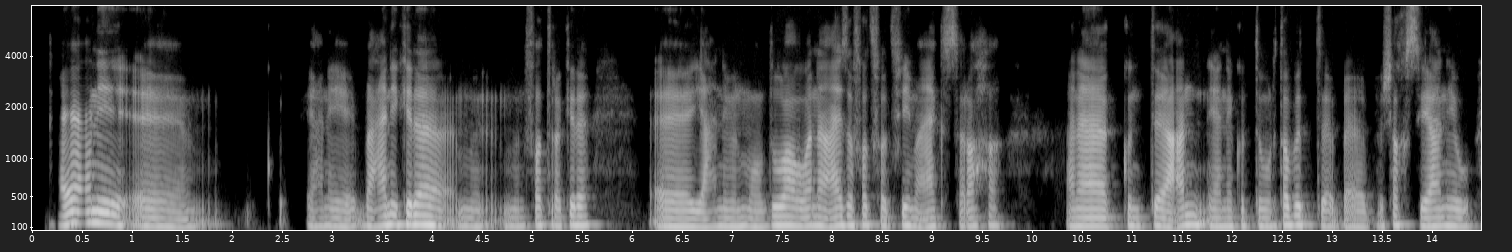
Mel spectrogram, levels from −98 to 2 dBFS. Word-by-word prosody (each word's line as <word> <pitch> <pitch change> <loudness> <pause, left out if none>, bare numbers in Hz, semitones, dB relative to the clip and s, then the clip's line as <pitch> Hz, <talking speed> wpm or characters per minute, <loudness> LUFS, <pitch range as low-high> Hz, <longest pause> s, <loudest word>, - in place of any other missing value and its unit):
في 125 - -23
الحقيقة 140 - +5
يعني، 145 -4 +4
آآ 105 -3 -1 1.1
يعني، 110 -1 -3
باعاني 120 +3 +1
كده 130 -3 +4
من 110 -1 -4 0.2
من 110 0 -5
فترة 120 +1 -3
كده 125 +2 +1 0.6
آآ 105 -1 +2
يعني 105 +2 -1
من 110 -1 0
موضوع، 115 +3 +2
وأنا 115 0 +2
عايز 115 +3 +2
أفضفض 125 -2 -2
فيه 120 0 0
معاك 110 0 -2
الصراحة. 115 +1 -5 0.6
أنا 110 0 +4 0.2
كنت 115 0 -3
عن 115 +4 +3
يعني 110 -1 0
كنت 110 +1 -7
مرتبط 125 +2 -1
ب 105 - -5 0.3
بشخص 125 +2 -4
يعني، 110 0 +1
115 Hz, 125 wpm, -25 LUFS, 110-120 Hz, 1.1 s, الحقيقة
